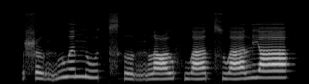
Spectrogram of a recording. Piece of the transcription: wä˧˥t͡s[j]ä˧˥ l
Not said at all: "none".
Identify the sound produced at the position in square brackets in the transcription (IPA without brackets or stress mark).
w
